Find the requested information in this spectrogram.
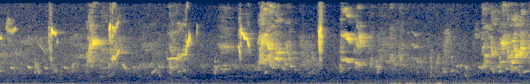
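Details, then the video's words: Cit keres bird, undoped, singing nonstop for use as a master recording to train competition songbirds; bright high chirps and brief whistled notes in quick irregular bursts, with a low rumble underneath. "Cit Keres Nembak Buat Masteran"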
